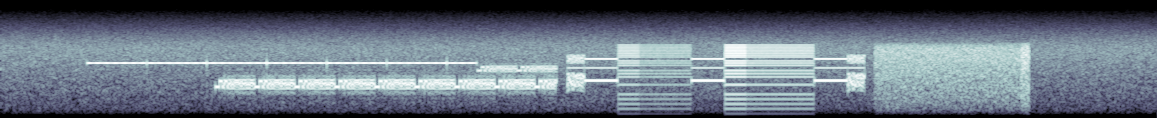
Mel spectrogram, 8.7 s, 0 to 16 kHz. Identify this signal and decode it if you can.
Dial-up modem handshake (V.34 or later), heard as a whistle, warbles, then hiss, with phone line noise.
